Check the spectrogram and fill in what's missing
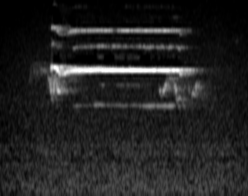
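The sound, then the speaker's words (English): A broad-winged hawk gives one thin, piercing whistled call, held steady for about a second and a half before trailing off, clear and fairly loud against a quiet background with no talking. “So the next time you're outside, you should listen for the piercing calls of breeding pairs circling high in the sky.”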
